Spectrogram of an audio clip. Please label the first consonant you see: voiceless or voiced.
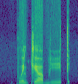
voiceless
